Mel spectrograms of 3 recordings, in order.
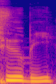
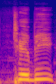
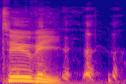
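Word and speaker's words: Tubi: or I'm assuming it's Tuby. Tuby. Stop. Stop pronouncing pronouncing stuff when people were trying to direct people to it. Tubby. Well, Tubby would be the two B's.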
